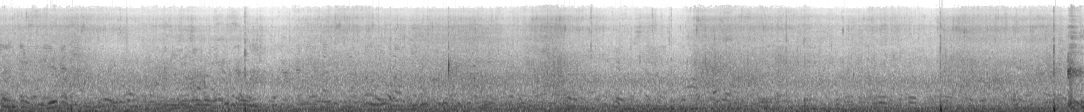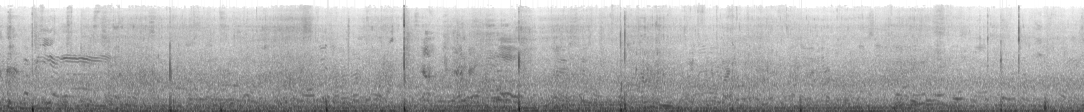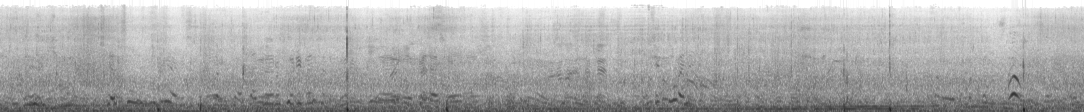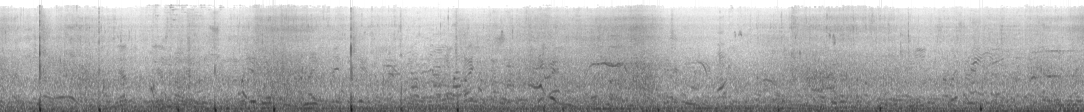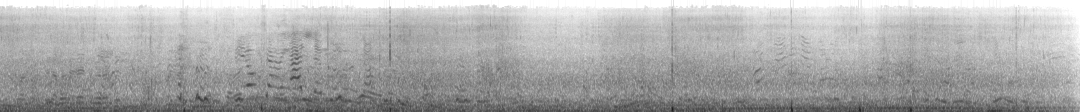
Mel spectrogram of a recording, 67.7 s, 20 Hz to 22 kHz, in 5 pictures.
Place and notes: Pirita Beach Tallinn, sunny day activity
recording from the Sonic Surveys of Tallinn workshop, May 2010
Tallinn, Estonia, 21 May 2010, ~01:00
